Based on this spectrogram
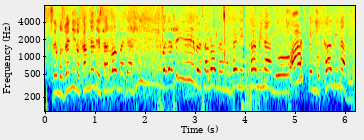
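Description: A man talks at a moderate pace. The sound is dry with no echo, though background noise is noticeable. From Ecuador, rural highlands. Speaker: vlogger. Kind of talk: casual vlog narration. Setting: outdoors. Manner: animated. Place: open country.

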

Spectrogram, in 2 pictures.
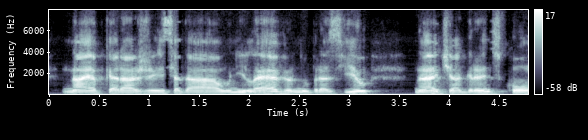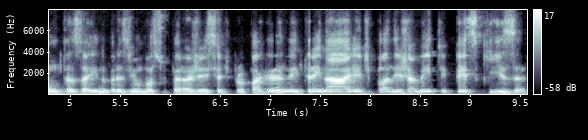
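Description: A man's bright, sharp tone at a moderate pace, fairly even in intonation, with a quiet background. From southern Brazil, Rio Grande do Sul (Farroupilha); Rio Grande do Sul, Brazil. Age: 50s. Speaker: business executive; keynote speaker. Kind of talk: keynote talk. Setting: video call. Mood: relaxed storytelling. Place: hall.

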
